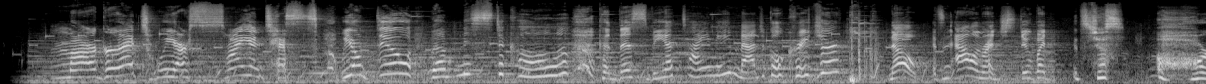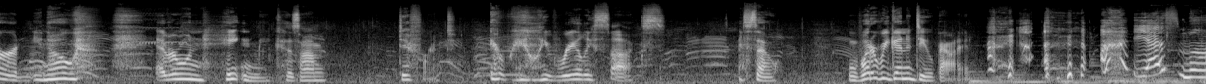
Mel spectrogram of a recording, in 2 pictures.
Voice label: VO Character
